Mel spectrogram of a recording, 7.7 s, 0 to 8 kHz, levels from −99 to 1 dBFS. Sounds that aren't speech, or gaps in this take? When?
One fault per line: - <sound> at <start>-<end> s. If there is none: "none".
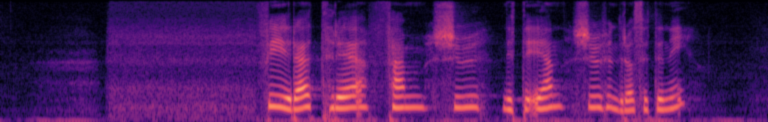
none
